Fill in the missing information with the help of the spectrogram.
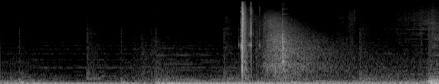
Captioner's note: gun bangs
